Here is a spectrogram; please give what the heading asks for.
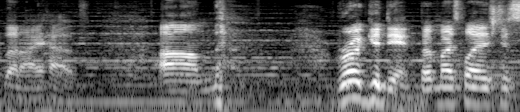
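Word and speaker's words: Roegadyn: I gotta learn enunciations and pronunciations with this garbage fucking accent that I have. Rogadin, but most players just say Ro for short.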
